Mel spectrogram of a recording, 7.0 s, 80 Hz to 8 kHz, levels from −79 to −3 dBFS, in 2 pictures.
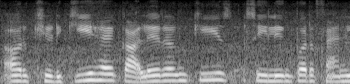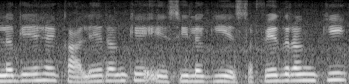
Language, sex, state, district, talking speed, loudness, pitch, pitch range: Hindi, female, Maharashtra, Mumbai Suburban, 170 wpm, -15 LUFS, 200 Hz, 190-215 Hz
